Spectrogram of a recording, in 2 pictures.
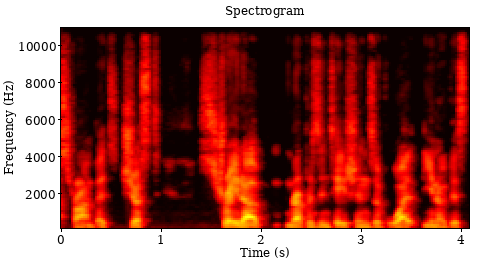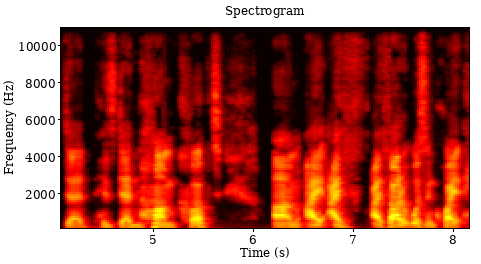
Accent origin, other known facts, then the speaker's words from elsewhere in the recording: United States; I'm just like, you know, I'm just an American.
